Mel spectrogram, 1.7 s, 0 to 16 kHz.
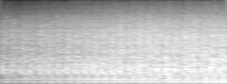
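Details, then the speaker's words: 2023 Honda CRF450X after thermostat delete (San Diego Powerhouse kit) and emissions removal, idling after 5 minutes of running: steady, even idle thump with no misses or knocks, constant low tone; sounds about the same as before, normal idle. "She smells a little different now without that emission stuff. Sounds about the same."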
